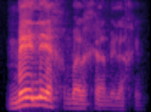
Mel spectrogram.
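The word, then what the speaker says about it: Melech malachei hamelachim: Melech malachei amelachim, le roi des rois. Pas Mi melech. Ok, donc, comment on doit prononcer, c'est important.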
